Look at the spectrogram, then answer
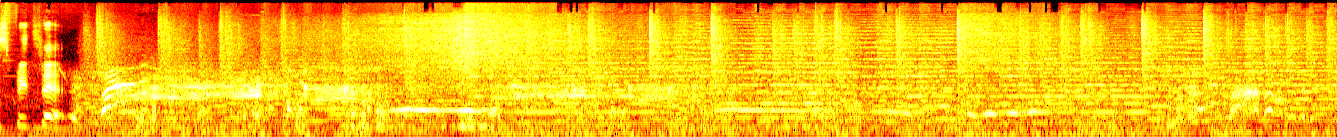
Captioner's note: scream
